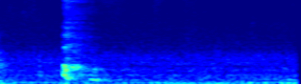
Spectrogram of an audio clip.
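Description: A single short cough about half a second in, then faint room noise.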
